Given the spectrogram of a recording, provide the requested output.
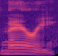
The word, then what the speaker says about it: narrow: So the word is narrow, but you'll most often hear it said as Nary.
